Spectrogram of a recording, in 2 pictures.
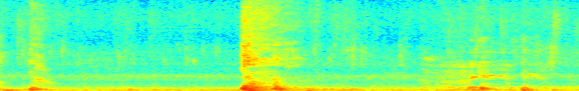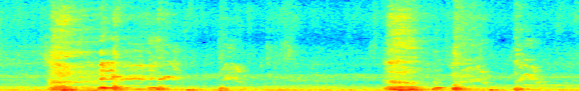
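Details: Productive cough while trying hard to clear mucus in the shower: deep, harsh, barking coughs in short bursts with throat clearing over running water. At times the coughing was severe enough to double the person over.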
